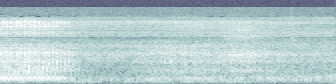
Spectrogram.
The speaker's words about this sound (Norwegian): Ja, det høres ut som snorking.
